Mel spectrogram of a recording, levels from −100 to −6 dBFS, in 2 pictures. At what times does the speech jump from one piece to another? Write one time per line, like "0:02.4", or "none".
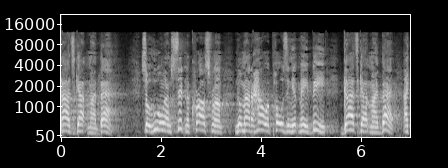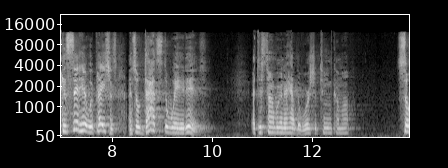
0:06.8
0:08.2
